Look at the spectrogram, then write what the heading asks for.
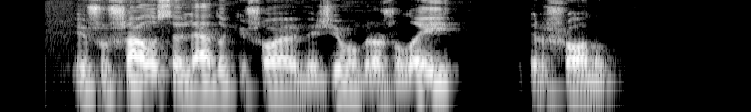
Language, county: Lithuanian, Vilnius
